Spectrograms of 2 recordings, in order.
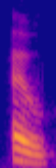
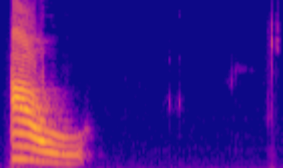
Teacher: element is pronounced with much more effort than the second element we say the first element is longer and stronger than the second element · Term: closing diphthongs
